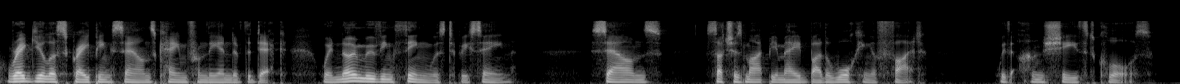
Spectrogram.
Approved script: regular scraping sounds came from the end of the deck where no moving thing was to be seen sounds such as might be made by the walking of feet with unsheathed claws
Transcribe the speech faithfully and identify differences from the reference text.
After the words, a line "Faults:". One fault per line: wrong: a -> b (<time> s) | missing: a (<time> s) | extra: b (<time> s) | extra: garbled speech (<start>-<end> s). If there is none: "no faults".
regular scraping sounds came from the end of the deck where no moving thing was to be seen sounds such as might be made by the walking of fight with unsheathed claws
Faults:
wrong: feet -> fight (8.8 s)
